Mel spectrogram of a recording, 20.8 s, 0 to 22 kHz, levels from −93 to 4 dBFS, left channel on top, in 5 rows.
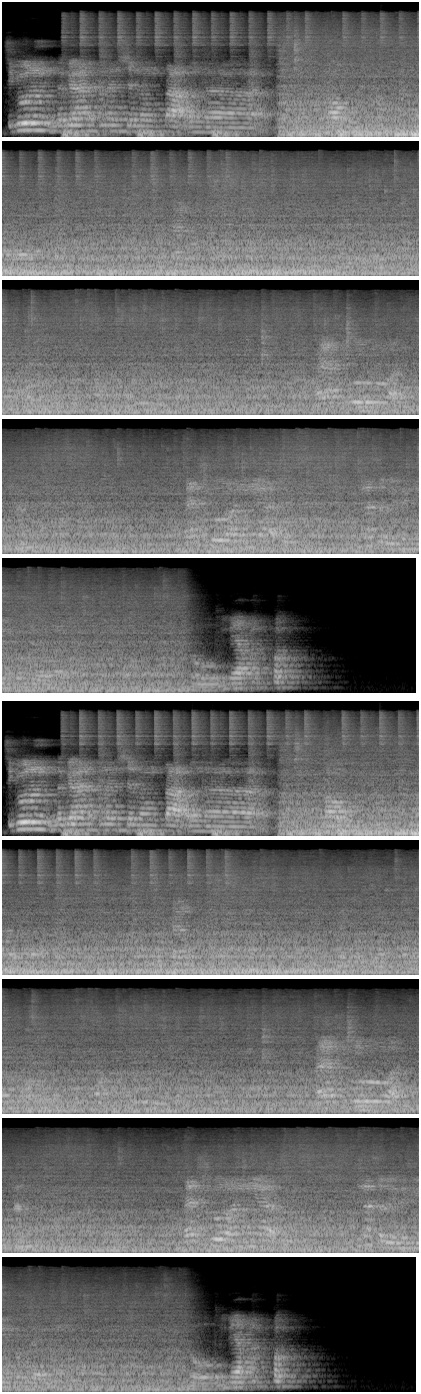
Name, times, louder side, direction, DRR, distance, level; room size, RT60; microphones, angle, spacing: voice 1, 0.0-2.7 3.2-3.8 4.1-4.7 5.7-10.2 11.5-12.5 13.0-13.1 14.3-15.5 16.0-17.5 18.9-19.5, right 1 dB, 25° right, -4 dB, 0.4 m, -27 dB
sound 1, 0.6-6.5, right 1 dB, 60° right, 1.0 m, -31 dB
sound 2, 2.7-18.5, left 1 dB, 40° left, 0.7 m, -25 dB
voice 2, 8.5-9.1 11.8-12.2 12.6-13.7 18.5-19.0, right 1 dB, 80° right, 2 dB, 0.5 m, -32 dB
2.6 x 2.4 x 2.5 m, 0.72 s
head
